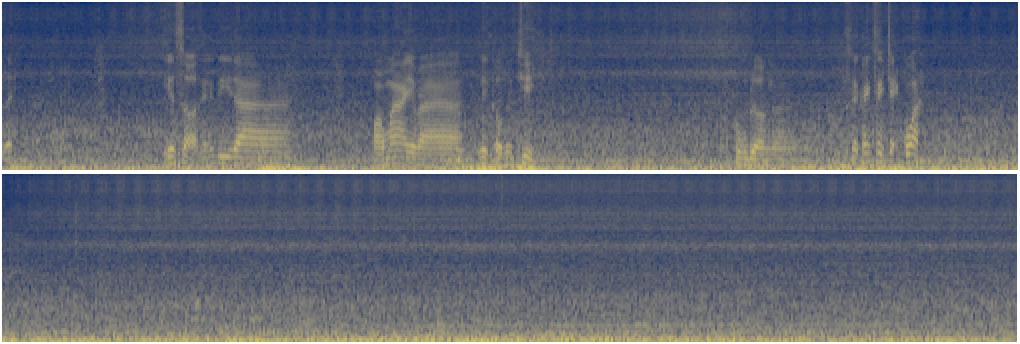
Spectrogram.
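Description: Tyres hum on a highway.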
